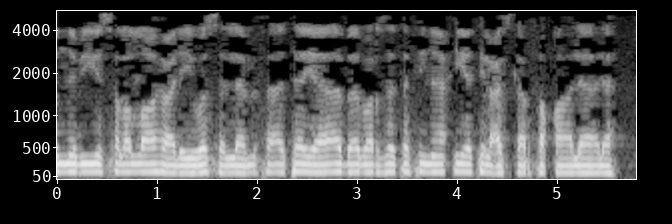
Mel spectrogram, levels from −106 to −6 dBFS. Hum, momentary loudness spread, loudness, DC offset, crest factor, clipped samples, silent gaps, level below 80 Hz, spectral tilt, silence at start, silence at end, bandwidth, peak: none; 5 LU; -21 LUFS; under 0.1%; 12 dB; under 0.1%; none; -54 dBFS; -11 dB/octave; 0 s; 0.2 s; 5.4 kHz; -8 dBFS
